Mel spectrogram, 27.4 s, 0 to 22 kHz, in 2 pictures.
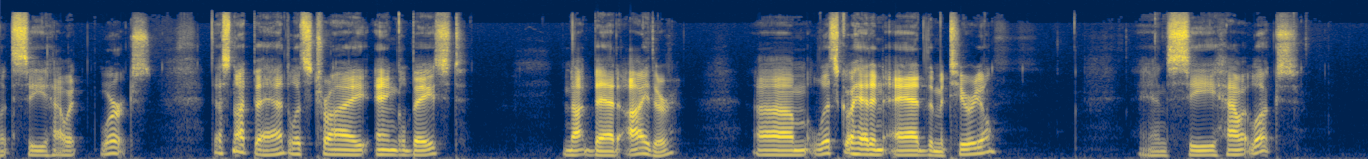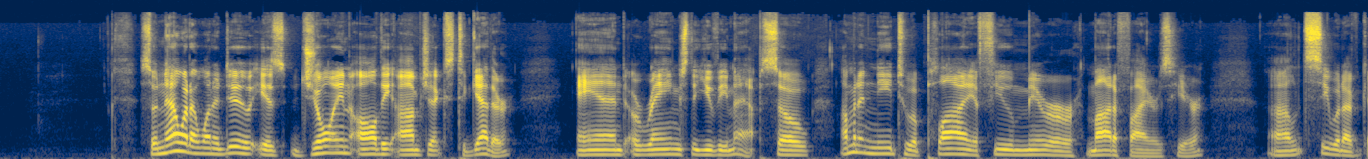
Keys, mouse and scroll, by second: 0.8-1.3 scroll up 1, 1.3 scroll up 1, 2.0 shift+middle click, 3.1 click, 4.5 scroll down 3, 6.2 middle click, 9.5 click, 11.1-11.6 scroll down 1, 11.6 a, 12.0-12.3 scroll down 3, 12.3 middle click, 13.0 Tab, 13.2 scroll up 1, 13.3 middle click, 26.6 click.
